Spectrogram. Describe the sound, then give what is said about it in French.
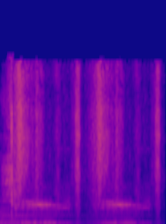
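A cat meows twice in a row, each call a drawn-out, slightly wavering tone, clear, with no talking over it. “Ok, après mon café du matin, et entre deux visioconférences avec les équipes de la rédaction et mon chat”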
